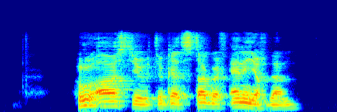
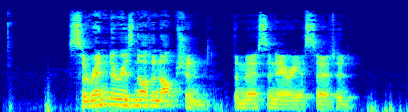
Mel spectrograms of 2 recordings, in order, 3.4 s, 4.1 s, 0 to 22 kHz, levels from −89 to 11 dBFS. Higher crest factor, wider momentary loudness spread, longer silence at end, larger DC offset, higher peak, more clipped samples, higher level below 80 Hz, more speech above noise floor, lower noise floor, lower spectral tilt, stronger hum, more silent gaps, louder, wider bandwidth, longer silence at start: about the same, 14 dB vs 18 dB; second, 8 LU vs 14 LU; first, 0.45 s vs 0.15 s; neither; about the same, -2 dBFS vs -2 dBFS; neither; second, -58 dBFS vs -48 dBFS; first, 44 dB vs 22 dB; first, -59 dBFS vs -41 dBFS; about the same, -5 dB/octave vs -4 dB/octave; neither; neither; first, -15 LUFS vs -19 LUFS; second, 8.2 kHz vs 16.5 kHz; first, 0.8 s vs 0.45 s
